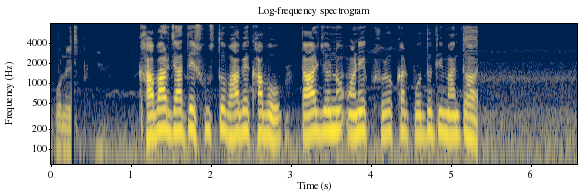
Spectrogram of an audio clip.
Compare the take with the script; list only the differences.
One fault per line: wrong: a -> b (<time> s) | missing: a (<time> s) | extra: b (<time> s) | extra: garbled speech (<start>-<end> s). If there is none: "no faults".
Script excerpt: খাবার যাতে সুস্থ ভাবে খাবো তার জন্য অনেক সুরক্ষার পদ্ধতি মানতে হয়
no faults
